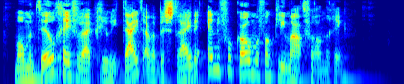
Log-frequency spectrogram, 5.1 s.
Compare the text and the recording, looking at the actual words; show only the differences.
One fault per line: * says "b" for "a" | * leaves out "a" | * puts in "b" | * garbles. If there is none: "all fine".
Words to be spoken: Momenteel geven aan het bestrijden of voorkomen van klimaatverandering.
* puts in "wij prioriteit"
* says "en" for "of"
